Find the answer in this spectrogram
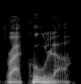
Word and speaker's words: Dracula: woman and Dracula Dracula they call it Dracula which is the right way to say it dra is the uh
